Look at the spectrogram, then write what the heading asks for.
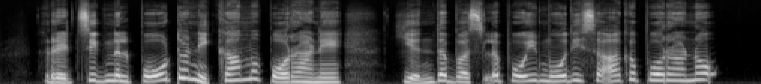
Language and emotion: Tamil, fearful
